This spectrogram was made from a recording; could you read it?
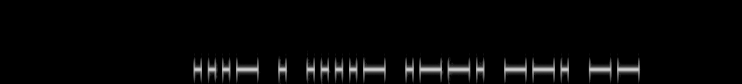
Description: Morse code, heard as a keyed tone, about 17 wpm, 700 Hz. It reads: VE4PGM
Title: DXCC-100 Call Signs - 6 Characters - Repeated 2x - 17wpm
